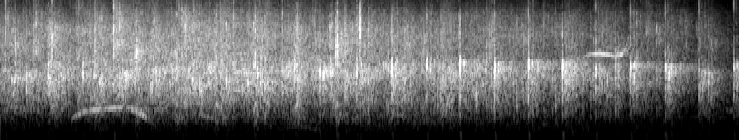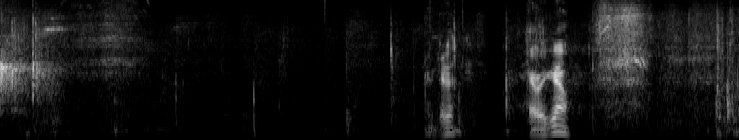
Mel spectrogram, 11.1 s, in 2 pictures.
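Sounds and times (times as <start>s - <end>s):
crowd clapping: 0.0s - 6.1s
cheers and whoops: 0.4s - 2.0s
speech: 8.9s - 10.2s.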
